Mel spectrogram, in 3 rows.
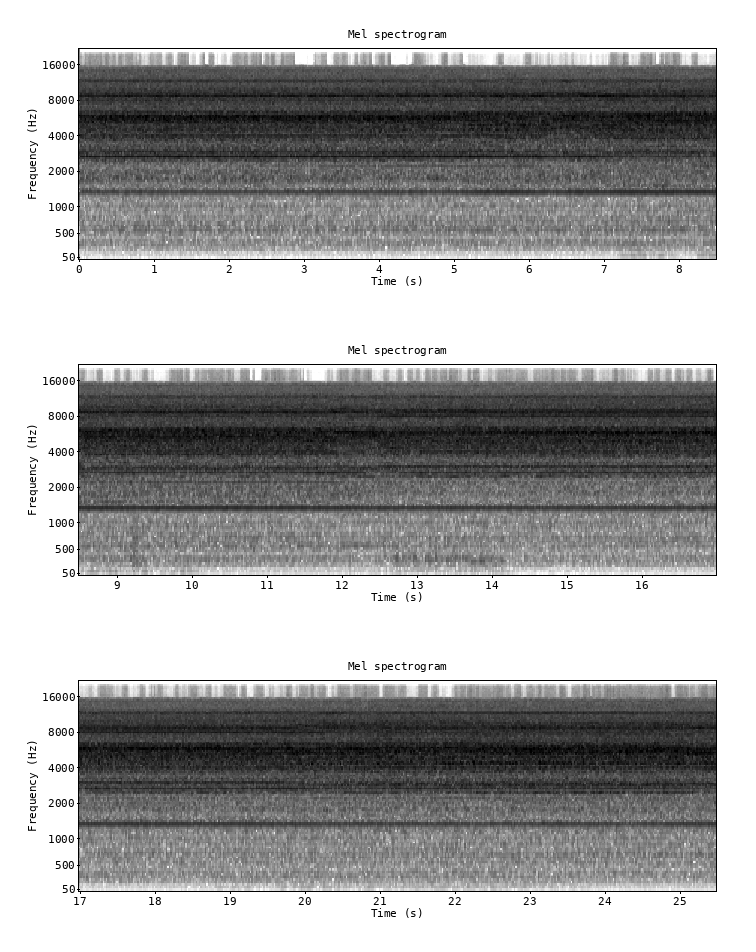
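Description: A Citizen K16 CNC Swiss lathe with its sub spindle running at 5,000 RPM, a loud, steady high-pitched whine and machine hum that holds constant throughout with no breaks.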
